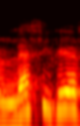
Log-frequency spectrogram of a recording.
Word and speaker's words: laissez-faire: In a laissez-faire system is the system where in an economy, laissez-faire economy is that economy. This is a French word. Is Z is silent. Laissez-faire.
